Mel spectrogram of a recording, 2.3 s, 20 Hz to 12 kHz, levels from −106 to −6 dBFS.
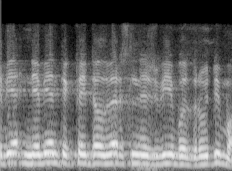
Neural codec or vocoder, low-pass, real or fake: none; 7.2 kHz; real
